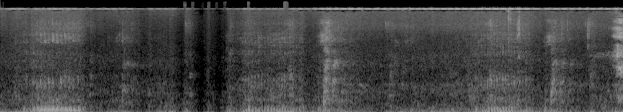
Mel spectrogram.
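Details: Sleeping dog: deep, rumbling low-pitched snorts about every two seconds with quieter breathing between them: dog snoring.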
